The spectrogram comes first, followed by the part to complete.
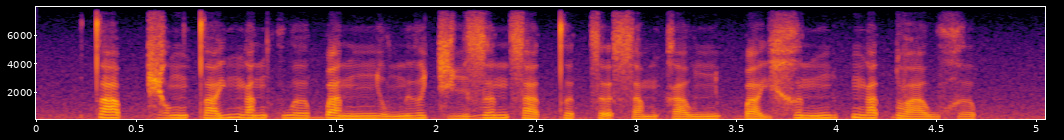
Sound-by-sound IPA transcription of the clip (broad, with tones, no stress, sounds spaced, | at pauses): t̪ aː˦˥ p̚ t͡ɕ ɔ˧ ŋ t̪ a˨˦ j ŋ a˧ n k w əː˨˦ ɓ a˧ n ɲ ə˨˩ w n ɨ˧ ə̯ t͡ɕ i˨˩ z əː˧ n s a˨˩ t̚ t̪ ə˨˩ t̚ s ə̰ː˧˨ s a˨˩ m k a˨˩ w ɲ ə˨˩ p̚ ɓ a˧˩ j x ə˧ n ŋ i˦˥ p̚ ŋ a˦˥ t̚ v a˨˩ w x ə˨˩ p̚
